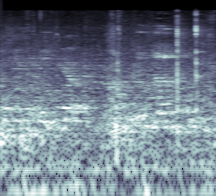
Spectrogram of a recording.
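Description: Background chatter with a few sharp clicks, one a little past the middle and two near the end: metal spoons knocking against glass sundae bowls.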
